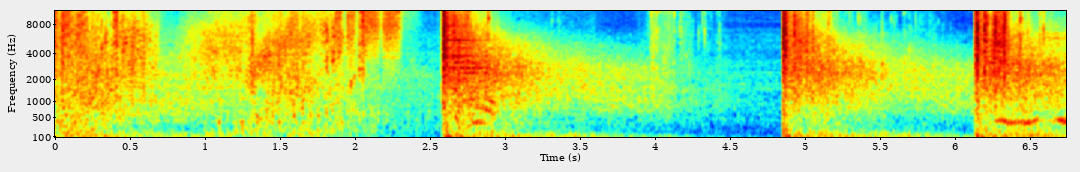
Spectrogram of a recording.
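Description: Three heavy Hek shotgun blasts in a Warframe-style shooter, each a sudden loud crack with a long decaying roar, spaced about two seconds apart.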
